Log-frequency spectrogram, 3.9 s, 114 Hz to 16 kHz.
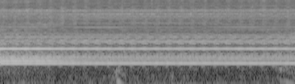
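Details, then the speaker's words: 2000 International 4700 truck with a no-start and known electrical faults, lost ground at the relay jumpered with key on: steady electrical hum with a couple of clear tones, no engine running; pitch shift marks the ECM powering up. "You hear the difference in the tone? That means the ECM just kicked on."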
